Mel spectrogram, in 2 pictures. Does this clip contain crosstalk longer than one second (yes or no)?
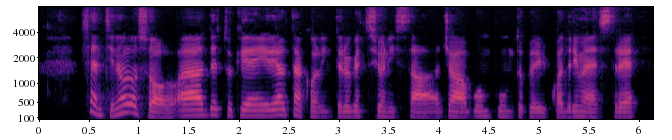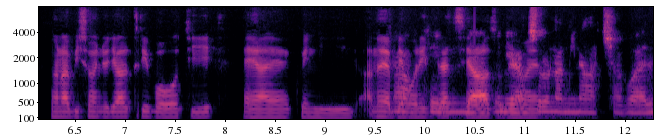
yes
